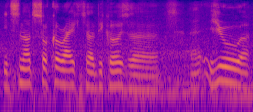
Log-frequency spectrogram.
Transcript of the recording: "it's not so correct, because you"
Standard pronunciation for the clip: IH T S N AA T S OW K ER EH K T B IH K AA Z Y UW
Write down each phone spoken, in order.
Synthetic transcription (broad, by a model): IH T S N AA T S OW K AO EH K T B IH K AA Z Y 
